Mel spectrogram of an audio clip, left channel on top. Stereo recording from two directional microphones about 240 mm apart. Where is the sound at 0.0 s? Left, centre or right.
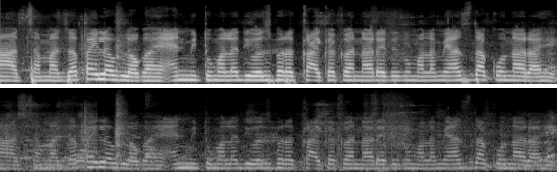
Left.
